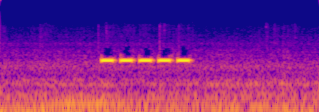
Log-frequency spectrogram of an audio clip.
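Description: A Tesla car's warning alert sounds inside the cabin, a quick run of five or six evenly spaced electronic beeps at a single pitch over low road rumble, then fades back to engine and road hum.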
